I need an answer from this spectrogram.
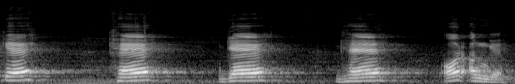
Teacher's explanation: उच्चारण स्थान कहां से होगा कंठ से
